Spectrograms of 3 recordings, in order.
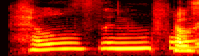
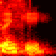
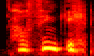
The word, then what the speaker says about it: Helsinki: The the capital city, Hillsen Forest, Helsinki, Helsinki. Oh, of course. Um, I I was just trying to read it and wow, that's really different pronunciation than it looks like.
